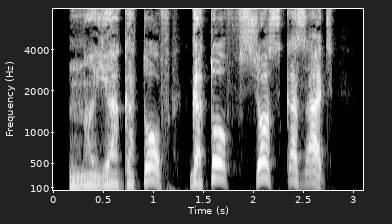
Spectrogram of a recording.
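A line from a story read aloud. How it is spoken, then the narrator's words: Exclamation. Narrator (Russian): воскликнул Бонасье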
